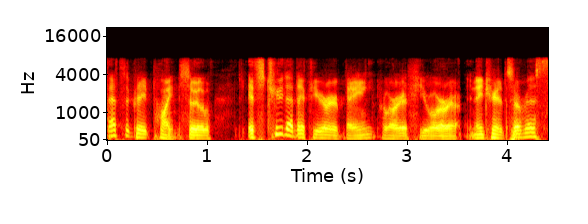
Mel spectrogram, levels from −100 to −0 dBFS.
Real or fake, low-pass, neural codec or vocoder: fake; 7.2 kHz; codec, 24 kHz, 1.5 kbps, HILCodec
